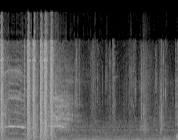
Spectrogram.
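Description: Automated turrets fire in Borderlands, a steady rattle of rapid gunshots with a few sharper early bursts over a dense, continuous in-game background, loud and close throughout.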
